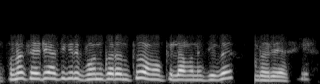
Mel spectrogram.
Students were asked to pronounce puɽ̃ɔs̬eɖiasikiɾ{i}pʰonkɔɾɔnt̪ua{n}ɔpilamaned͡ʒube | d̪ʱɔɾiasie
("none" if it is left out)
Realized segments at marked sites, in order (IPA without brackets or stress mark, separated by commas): i, m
